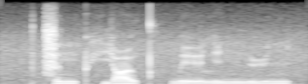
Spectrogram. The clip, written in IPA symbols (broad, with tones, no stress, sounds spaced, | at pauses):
t͡s ə˥˨ n pʰ j ɑ˥˨ ʊ̯ t̪ʰ w ḛ˨˩ ɪ̯ l i˥˨ ŋ n̪ y˦ n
